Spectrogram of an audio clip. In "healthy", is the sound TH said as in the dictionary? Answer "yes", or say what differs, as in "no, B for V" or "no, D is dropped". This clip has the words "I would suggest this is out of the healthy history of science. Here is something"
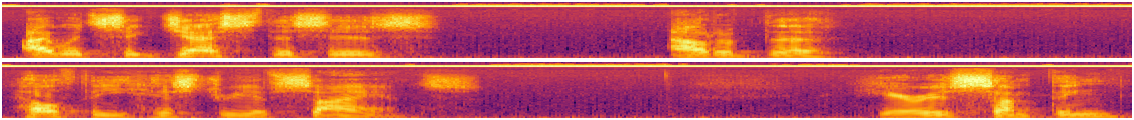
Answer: yes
